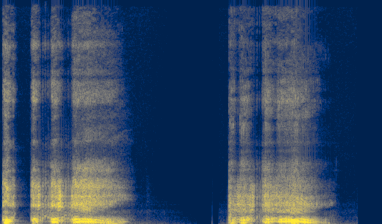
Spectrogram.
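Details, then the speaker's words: Simulated throat clearing, imitated to teach the Arabic letter ح (ha): two deliberate, gruff throat-clearing bursts separated by a pause; throat clearing. "The sound of coughing or clearing the throat. When we cough, we say ha. And when we clear our throat, we say ha."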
